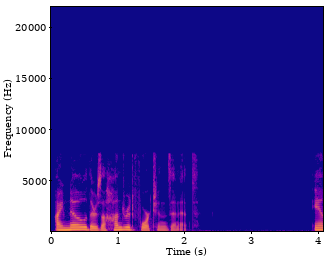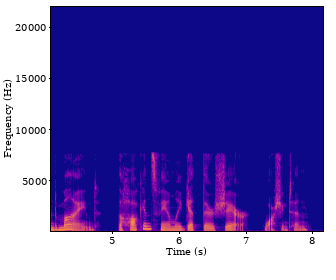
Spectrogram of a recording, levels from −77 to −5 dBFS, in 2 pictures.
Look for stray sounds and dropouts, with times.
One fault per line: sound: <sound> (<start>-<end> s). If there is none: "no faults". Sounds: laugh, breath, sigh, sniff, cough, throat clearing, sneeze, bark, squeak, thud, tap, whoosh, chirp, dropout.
no faults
